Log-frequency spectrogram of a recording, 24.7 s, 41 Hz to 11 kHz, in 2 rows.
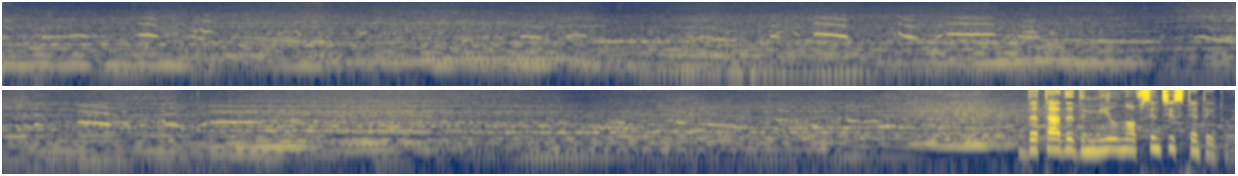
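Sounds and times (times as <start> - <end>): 
recorded Arctic marsh birds chirping and whistling: 0.0 - 21.5
orchestral strings: 0.0 - 24.6
speech: 22.6 - 24.6.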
